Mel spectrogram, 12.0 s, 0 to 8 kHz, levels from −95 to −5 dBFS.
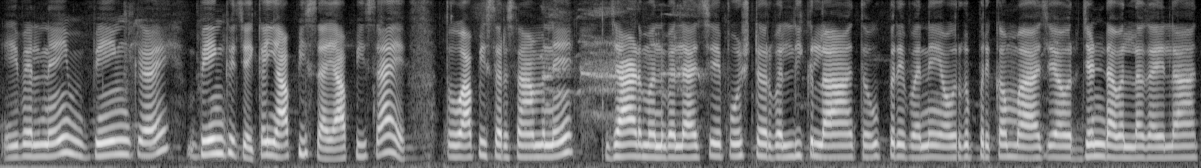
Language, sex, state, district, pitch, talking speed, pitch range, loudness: Halbi, female, Chhattisgarh, Bastar, 210 Hz, 105 wpm, 200-230 Hz, -21 LUFS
